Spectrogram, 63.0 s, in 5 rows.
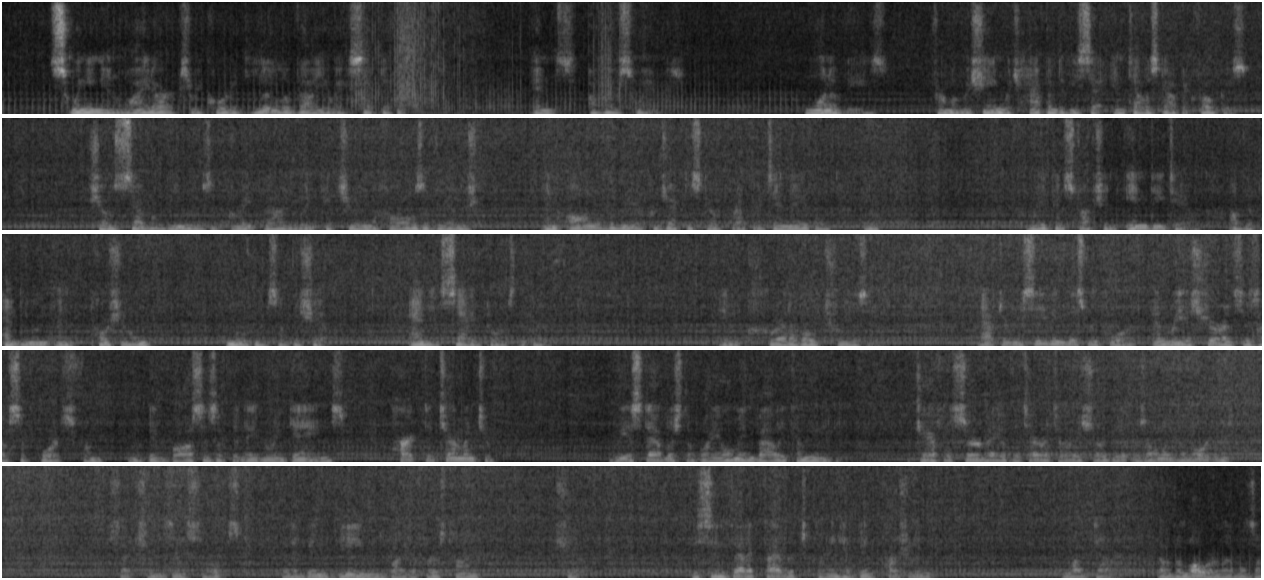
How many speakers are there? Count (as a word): one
